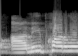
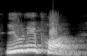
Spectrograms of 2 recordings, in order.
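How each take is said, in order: First: The word begins with an 'ah' sound. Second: The word begins with a 'yoo' sound. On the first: The speaker calls it wrong. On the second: The speaker calls it right.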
